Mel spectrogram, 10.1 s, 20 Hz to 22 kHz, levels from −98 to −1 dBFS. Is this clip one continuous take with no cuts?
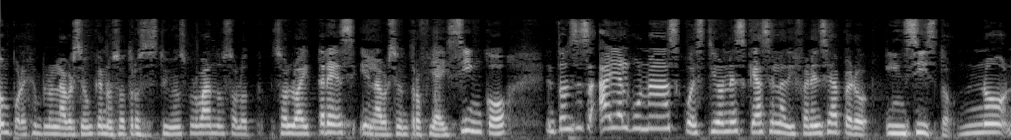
yes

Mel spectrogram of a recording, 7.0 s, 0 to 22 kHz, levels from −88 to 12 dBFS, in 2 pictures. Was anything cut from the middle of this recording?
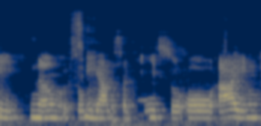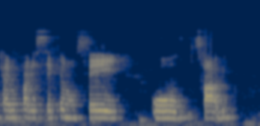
no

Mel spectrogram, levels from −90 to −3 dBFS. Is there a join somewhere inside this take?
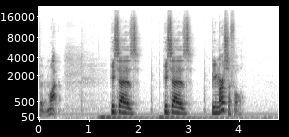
yes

